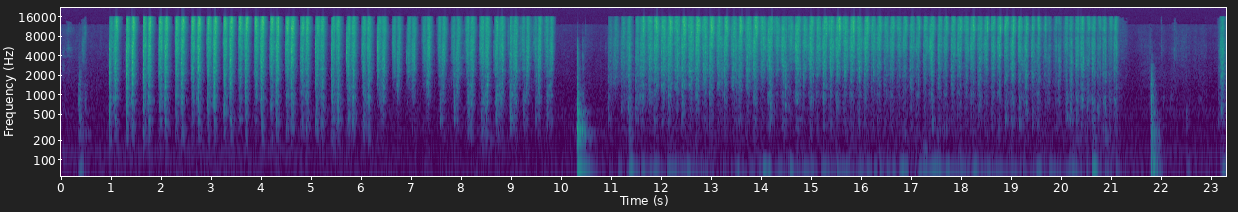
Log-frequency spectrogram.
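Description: A bristle shoe brush stroked briskly over the leather of an Allen Edmonds Margate shoe, about four strokes a second. A thump about ten seconds in, then a faster, continuous run of short strokes, and a second thump near the end as the shoe is set back down on the wooden table.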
